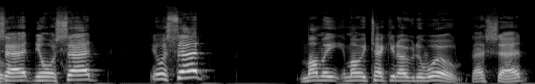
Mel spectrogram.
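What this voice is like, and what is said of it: Put-on London accent. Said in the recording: “So I slipped into a bit of London there. ... I think you're putting one on.”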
